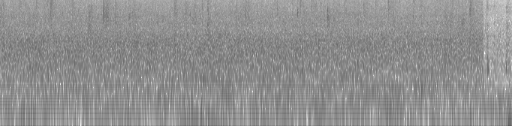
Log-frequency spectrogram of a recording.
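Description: Steady rain falling, an even hiss with scattered individual drops ticking through it; it drops away just before the end.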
